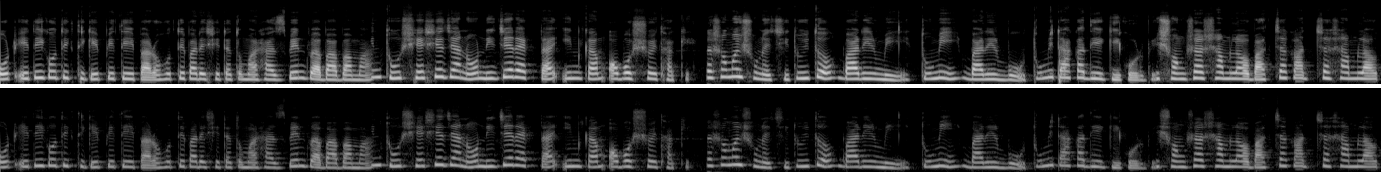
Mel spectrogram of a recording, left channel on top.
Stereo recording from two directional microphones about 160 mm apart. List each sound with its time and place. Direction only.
0.0 s speech: 40° left (ahead or behind)
7.0 s speech: 40° left (ahead or behind)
